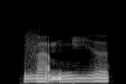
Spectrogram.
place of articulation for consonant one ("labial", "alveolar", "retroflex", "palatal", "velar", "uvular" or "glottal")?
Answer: labial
